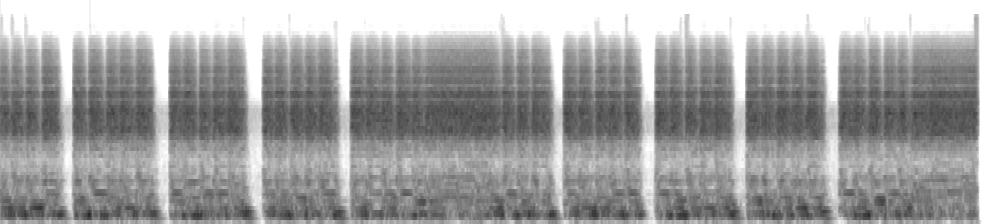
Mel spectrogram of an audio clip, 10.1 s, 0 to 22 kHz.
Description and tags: REV LOOPS METAL GUITAR 13
rythum guitar loops heave groove loops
